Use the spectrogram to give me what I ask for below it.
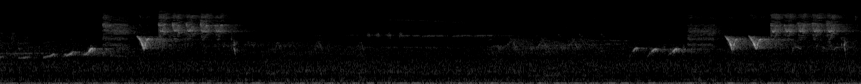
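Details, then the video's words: Nightingale singing in Kyrgyzstan, 2020. Two separate bursts, each made of rising whistles, a loud sharp stroke and a harsh buzzy rattle, with a quiet pause between them. "Незабываемое Пение соловья / Chill out Nightingale Singing / Булбул уну / Булбул овози"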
